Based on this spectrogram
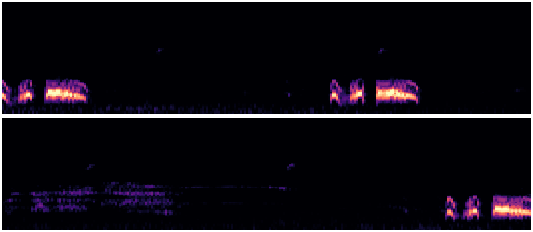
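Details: Spotted dove used as a decoy, giving a 'thúc gù' call meant to provoke wild doves into cooing back: loud mellow coos in three-note phrases, two short notes then a longer one, repeated about every three seconds, with faint softer sounds between.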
